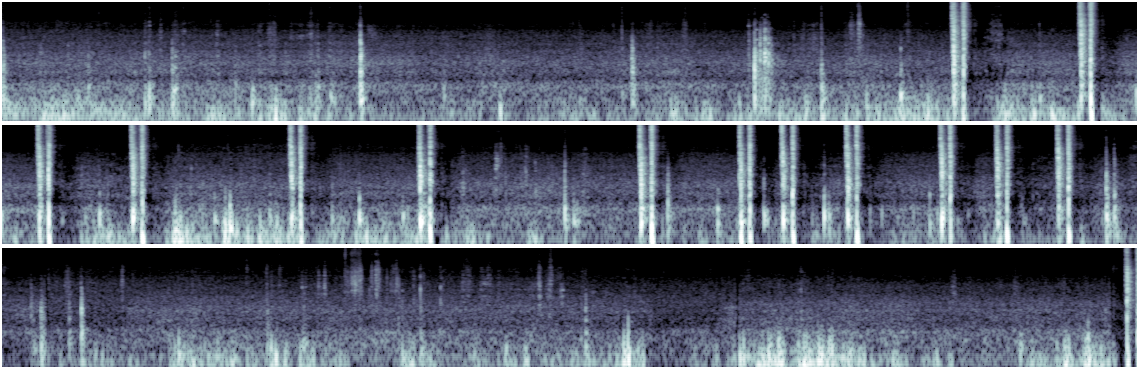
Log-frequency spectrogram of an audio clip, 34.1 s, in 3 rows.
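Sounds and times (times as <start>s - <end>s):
nail gun shots: 9.5s - 9.8s, 10.7s - 11.0s, 11.7s - 12.0s, 12.6s - 12.9s, 14.2s - 14.5s, 15.5s - 15.8s, 17.7s - 18.0s, 18.7s - 20.0s, 20.7s - 22.2s.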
